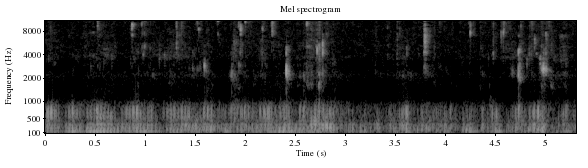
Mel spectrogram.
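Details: Female house cat Stripes eating grilled lamb: continuous low pulsing purr beneath frequent sharp wet clicks and smacks of chewing, with small drip-like ticks scattered throughout.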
